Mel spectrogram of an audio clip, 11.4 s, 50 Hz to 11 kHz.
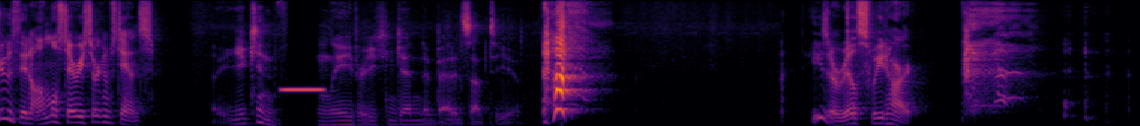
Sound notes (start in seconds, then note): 2.8 beep; 5.4 laughs; 10.4 laughs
